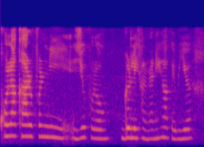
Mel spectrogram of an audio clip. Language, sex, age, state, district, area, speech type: Bodo, female, 18-30, Assam, Kokrajhar, rural, spontaneous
